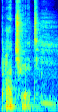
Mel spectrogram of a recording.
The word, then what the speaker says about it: patriotism: The short A, patriot.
